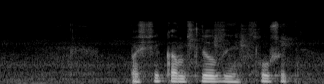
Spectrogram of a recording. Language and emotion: Russian, neutral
